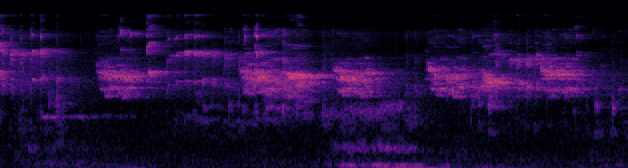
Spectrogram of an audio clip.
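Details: Pet budgerigars at feeding time, described as angry while eating, give dense, overlapping high chirps and squawky chatter that rises and falls in bursts, with faint low thumps beneath.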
